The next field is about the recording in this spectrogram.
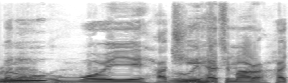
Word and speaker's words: Rui Hachimura: And I'm not sure how to pronounce his name, Rui Hachimura.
